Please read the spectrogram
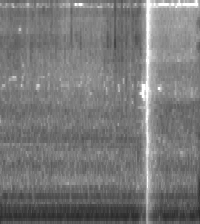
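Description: An engine idling steadily with a low, even hum. The sound drops out abruptly for an instant about one and a half seconds in, then the same hum resumes.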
